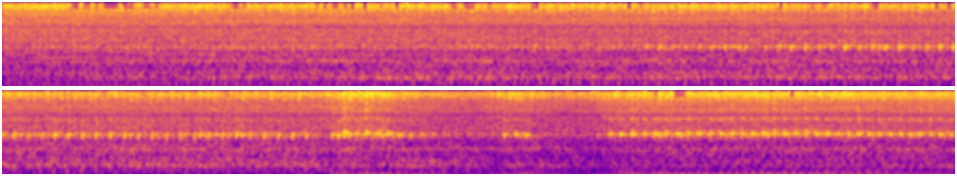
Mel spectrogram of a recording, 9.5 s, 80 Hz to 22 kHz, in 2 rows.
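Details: Kia petrol engine at 110,000 miles and 8 years, cold start: busy metallic rattle over the idle for the first 2-3 minutes, confirmed as a failing turbocharger bearing.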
